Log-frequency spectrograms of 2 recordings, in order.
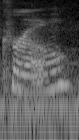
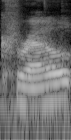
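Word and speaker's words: Qrow: gets girl knows best with crew it's spelt with a Q by the way oh wait yes crow like you I know keel are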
